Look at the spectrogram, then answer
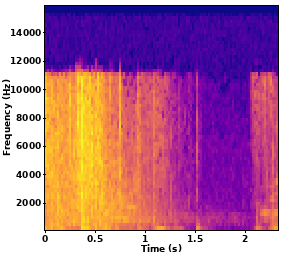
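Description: Several gunshots ring out in a Red Dead Redemption 2 gunfight, with a heavy blast early on and later sharp cracks separated by brief lulls, set against a dense background of game noise.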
